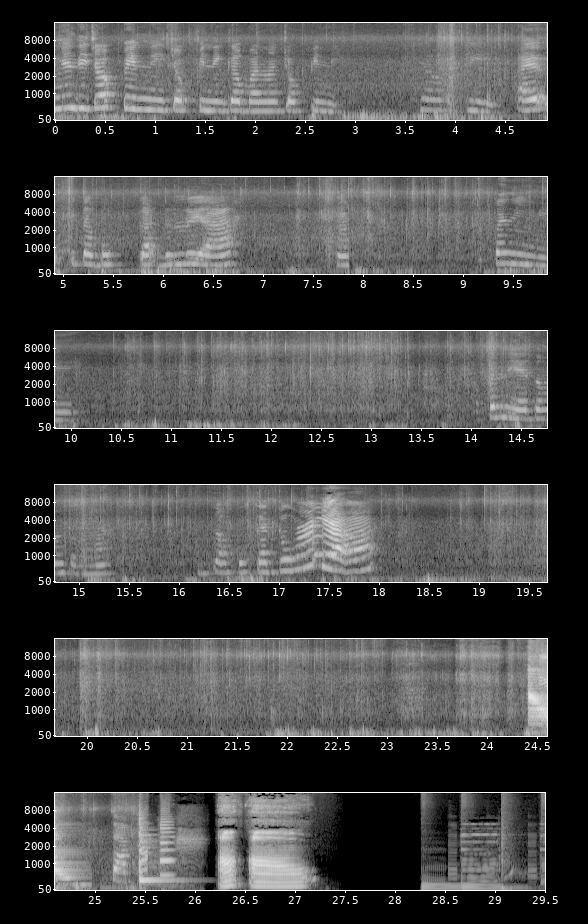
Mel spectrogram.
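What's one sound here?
A plastic package crinkles and rustles in small hands.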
